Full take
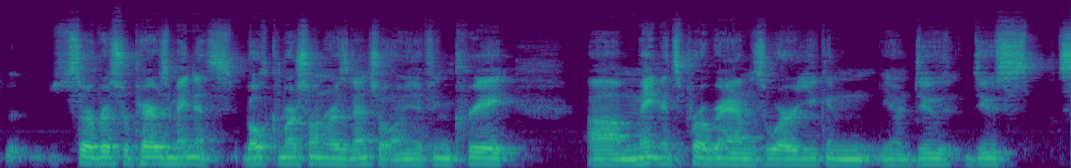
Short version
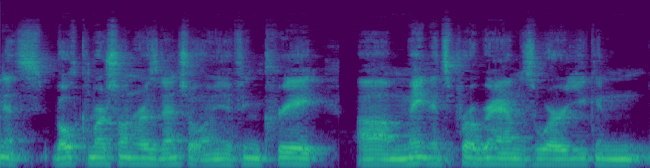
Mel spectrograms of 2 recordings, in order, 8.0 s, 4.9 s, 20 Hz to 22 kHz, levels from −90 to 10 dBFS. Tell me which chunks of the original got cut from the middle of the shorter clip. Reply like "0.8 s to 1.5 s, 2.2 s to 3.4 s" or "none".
4.0 s to 4.3 s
